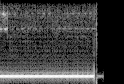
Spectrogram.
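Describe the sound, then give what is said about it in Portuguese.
Telephone call-transfer tone, a single steady mid-pitched hum that holds level for almost two seconds, then cuts off with a brief click and falls silent. “Eu peço que a senhora aguarde linha, que eu vou transferir o contato para o controle de qualidade, que dará continuidade à finalização da sua operação. Bom. Transferência.”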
